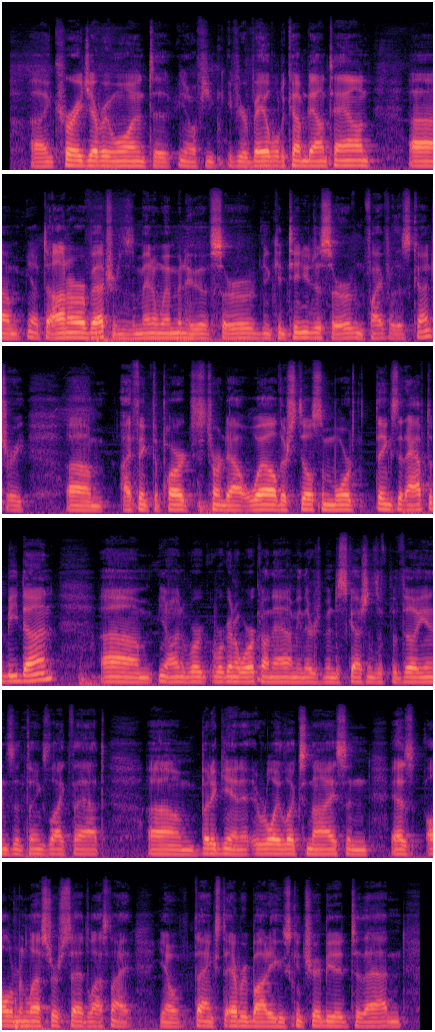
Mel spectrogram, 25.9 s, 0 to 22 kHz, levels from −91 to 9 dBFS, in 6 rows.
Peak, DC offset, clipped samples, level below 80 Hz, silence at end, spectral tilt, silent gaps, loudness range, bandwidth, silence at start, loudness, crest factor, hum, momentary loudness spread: -2 dBFS; under 0.1%; under 0.1%; -46 dBFS; 0.3 s; -6.5 dB/octave; none; 4 LU; 14.5 kHz; 0.3 s; -21 LUFS; 18 dB; none; 9 LU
